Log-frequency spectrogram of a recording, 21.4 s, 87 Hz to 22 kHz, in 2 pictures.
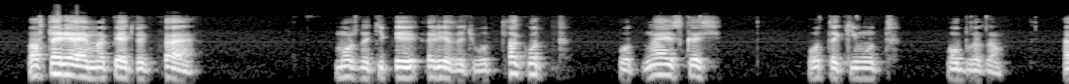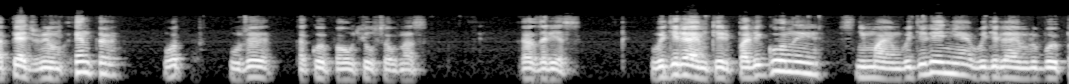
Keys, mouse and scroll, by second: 1.4 k, 12.6 middle click, 15.2 middle click, 17.6 click, 18.7 click, 19.7 click, 20.4 middle click.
